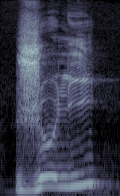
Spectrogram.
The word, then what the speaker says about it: joli: prochain adjectifs qui est joli et jolie la prononciation ne change pas on remarque c'est féminin ou masculin seulement avec le e à la fin donc jolie et joli très bien alors nous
